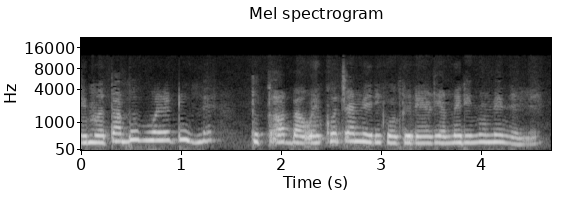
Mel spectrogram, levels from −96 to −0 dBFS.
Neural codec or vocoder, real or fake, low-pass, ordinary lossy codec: codec, 44.1 kHz, 2.6 kbps, DAC; fake; 19.8 kHz; AAC, 32 kbps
